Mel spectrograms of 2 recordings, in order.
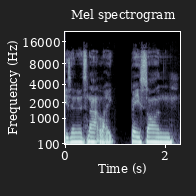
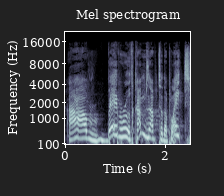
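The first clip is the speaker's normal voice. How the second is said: sports announcer; 8 semitones higher than usual. Pretend. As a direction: call it like an old radio announcer. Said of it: "announcer voice".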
